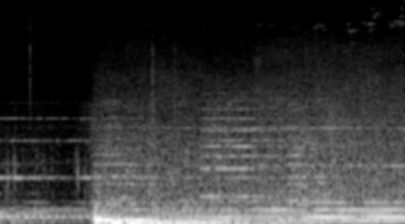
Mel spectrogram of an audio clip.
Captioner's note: gentle music; car horns honking; gentle music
